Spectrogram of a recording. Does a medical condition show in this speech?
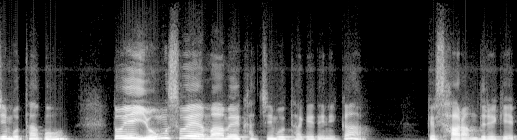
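No.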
